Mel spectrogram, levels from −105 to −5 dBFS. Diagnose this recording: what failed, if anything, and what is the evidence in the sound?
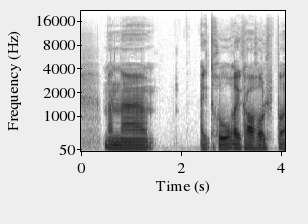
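From 0.82 s to the end, the speech suddenly drags to about 0.62 times its pace while its pitch holds steady. This is a time-stretched section, likely from software processing that lengthened the audio by repeating short pieces instead of resampling.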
